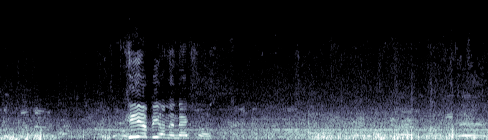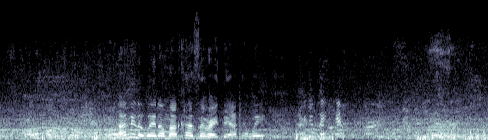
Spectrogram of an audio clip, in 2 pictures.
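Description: A crowd of men and women chat outdoors close by.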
